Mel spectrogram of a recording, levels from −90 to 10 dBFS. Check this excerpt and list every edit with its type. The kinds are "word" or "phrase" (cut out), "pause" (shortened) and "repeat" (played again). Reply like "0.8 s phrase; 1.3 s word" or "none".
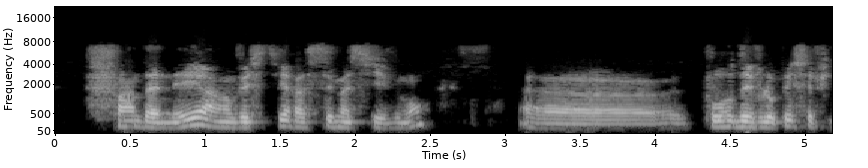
none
